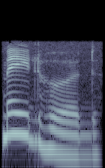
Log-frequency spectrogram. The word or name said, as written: maidhood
